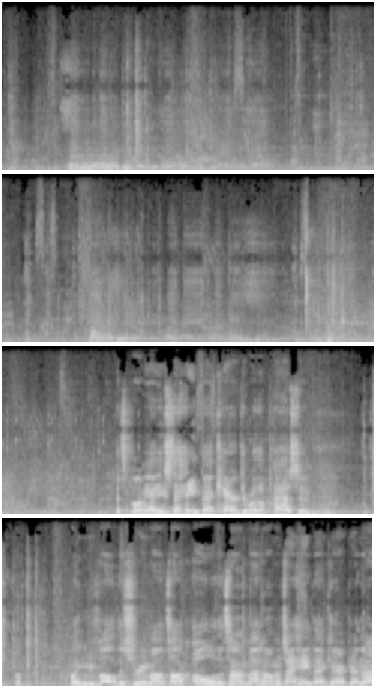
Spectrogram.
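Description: Game music plays.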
